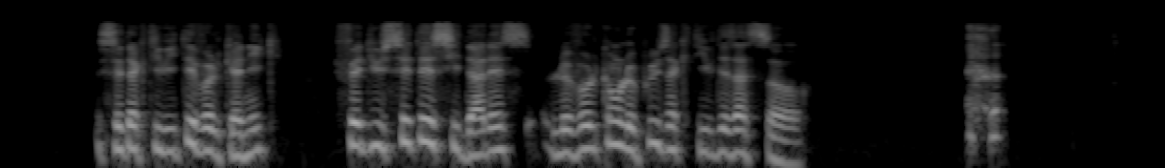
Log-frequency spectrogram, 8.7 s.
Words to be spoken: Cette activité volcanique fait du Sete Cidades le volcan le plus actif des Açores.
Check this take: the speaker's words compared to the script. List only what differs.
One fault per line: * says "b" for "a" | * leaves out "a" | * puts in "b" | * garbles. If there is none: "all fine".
all fine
